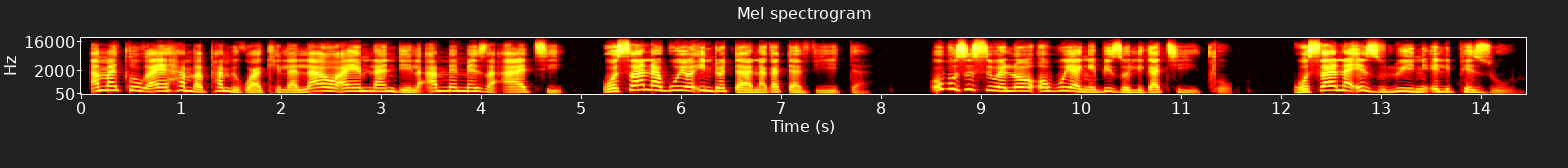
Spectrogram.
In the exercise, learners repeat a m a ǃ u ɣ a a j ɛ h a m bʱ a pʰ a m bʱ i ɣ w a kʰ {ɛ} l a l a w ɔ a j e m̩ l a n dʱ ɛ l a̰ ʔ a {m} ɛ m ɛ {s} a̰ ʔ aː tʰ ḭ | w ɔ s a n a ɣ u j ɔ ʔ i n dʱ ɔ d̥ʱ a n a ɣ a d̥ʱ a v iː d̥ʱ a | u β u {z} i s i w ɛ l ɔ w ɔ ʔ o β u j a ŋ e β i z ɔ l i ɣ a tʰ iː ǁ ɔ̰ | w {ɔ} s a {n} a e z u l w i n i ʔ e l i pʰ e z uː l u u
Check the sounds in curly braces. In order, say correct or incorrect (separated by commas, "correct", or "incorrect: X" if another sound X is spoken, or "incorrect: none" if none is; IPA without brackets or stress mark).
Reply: correct, correct, incorrect: z, incorrect: s, correct, correct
